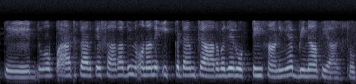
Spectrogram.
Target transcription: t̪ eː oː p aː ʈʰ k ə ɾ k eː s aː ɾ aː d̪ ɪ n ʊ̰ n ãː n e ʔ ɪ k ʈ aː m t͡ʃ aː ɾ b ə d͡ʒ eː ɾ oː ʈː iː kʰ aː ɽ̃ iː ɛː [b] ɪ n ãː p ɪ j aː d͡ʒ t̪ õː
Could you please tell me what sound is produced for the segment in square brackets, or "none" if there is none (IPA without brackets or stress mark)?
b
